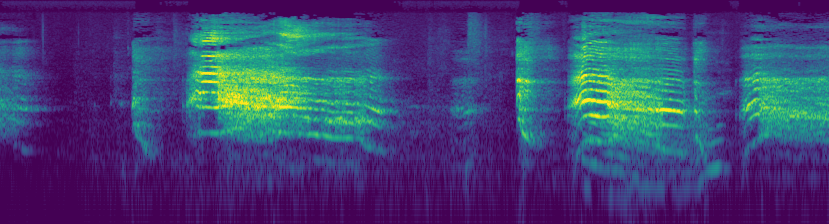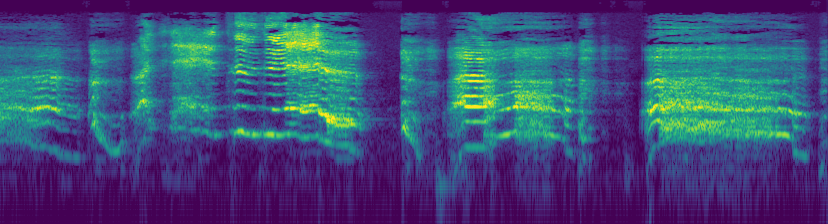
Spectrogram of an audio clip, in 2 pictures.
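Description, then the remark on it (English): A young girl screams and cries in loud wailing bursts, each lasting a second or two, separated by brief gasping pauses, continuing steadily throughout, as her father leaves the house. “She just starts screaming and shouting. Here's a little video of what happens when I leave.”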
